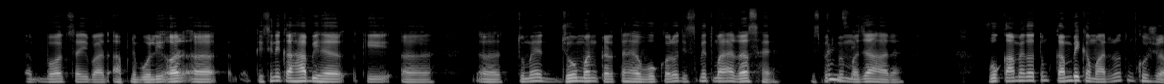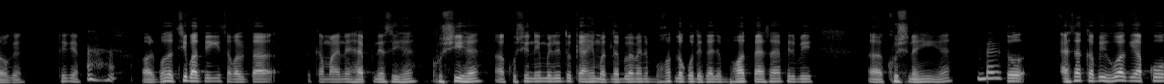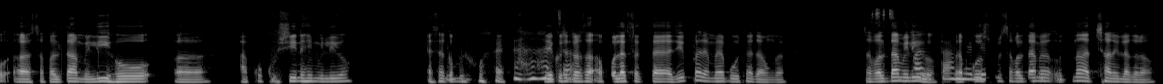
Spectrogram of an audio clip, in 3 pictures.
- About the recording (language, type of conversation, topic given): Hindi, podcast, आपको पहली बार कब लगा कि सफलता एक एहसास है, सिर्फ़ अंकों का खेल नहीं?
- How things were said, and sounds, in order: chuckle; in English: "हैप्पीनेस"; laughing while speaking: "हुआ है?"; in English: "क्वेस्चन"; chuckle; unintelligible speech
